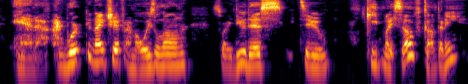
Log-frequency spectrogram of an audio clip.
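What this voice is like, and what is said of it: Slightly raspy late-night voice. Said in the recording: “I think you can hear it in my voice. My voice is a little bit raspy at night when I talk too much.”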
